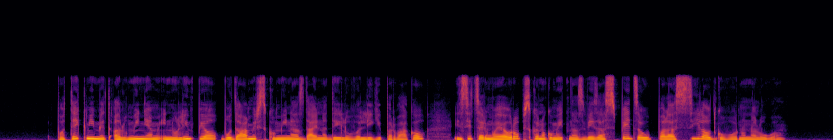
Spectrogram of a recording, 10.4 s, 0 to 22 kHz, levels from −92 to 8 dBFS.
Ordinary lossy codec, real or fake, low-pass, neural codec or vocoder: none; real; 9.9 kHz; none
